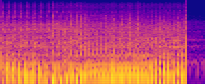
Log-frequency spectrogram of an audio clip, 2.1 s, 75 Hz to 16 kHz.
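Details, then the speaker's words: Cub Cadet 420cc three-stage 30-inch Pro H series snow blower (audio muffled): it will only run on full choke, with a rough pulsing beat that falters and dies when the choke is backed off. The owner suspects two-year-old ethanol gas and plans to clean the tank and carburetor. "but what's the problem here is the engine will only run on full choke you can see when i try to take it off of full choke it wants to die right out"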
